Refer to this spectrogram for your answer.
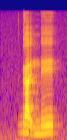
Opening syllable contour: falling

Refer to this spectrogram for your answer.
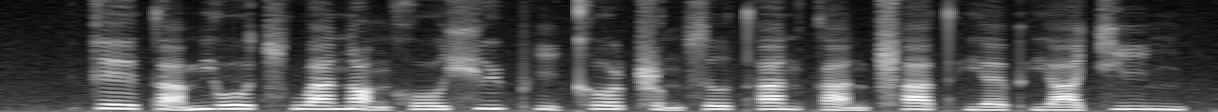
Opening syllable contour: falling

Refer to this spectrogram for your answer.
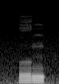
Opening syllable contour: low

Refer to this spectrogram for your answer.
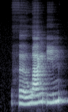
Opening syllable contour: low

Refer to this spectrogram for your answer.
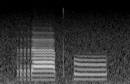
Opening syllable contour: low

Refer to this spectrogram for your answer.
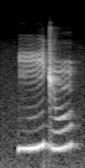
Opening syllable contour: rising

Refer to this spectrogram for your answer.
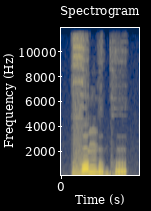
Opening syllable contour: high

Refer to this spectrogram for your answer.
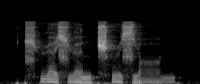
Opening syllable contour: falling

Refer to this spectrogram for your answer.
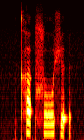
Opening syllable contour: high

